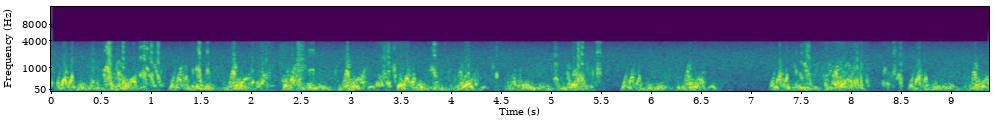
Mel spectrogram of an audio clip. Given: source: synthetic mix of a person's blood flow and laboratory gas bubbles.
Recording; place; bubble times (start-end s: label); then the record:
Doppler ultrasound of blood flow; precordium
0.00-0.04 s: bubbles
0.39-0.80 s: bubbles
0.85-1.15 s: bubbles
1.38-1.62 s: bubbles
1.97-2.25 s: bubbles
2.28-2.65 s: bubbles
3.22-3.60 s: bubbles
3.78-3.93 s: bubbles
4.38-4.50 s: bubbles
5.02-5.08 s: bubbles
5.20-5.53 s: bubbles
7.42-8.21 s: bubbles
8.30-8.53 s: bubbles
From the record:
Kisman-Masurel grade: 233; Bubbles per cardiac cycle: several, 3 to 8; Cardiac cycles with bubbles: 50 to 99%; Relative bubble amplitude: loud (0.450 to 0.775); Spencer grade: 3 (all of the cardiac periods contain showers or single bubble signals, but not dominating or overriding the cardiac motion signals); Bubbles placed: only in the low amplitude regions of the cardiac cycle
